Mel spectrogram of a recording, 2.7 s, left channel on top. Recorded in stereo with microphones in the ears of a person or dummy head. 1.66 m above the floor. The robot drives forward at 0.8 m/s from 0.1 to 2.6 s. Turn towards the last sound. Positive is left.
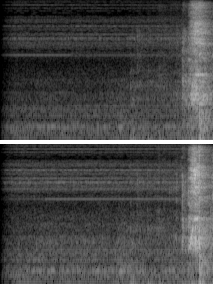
turn(degrees=-50)  # may be behind; listen again after turning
